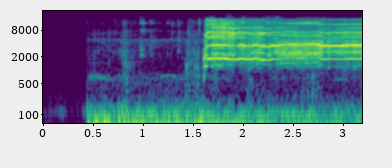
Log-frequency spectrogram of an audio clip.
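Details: Harris's hawk, a call given in flight or from a perch; after a quiet start, a long, harsh, rasping scream begins and holds steady at a high pitch, unmusical and grating.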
